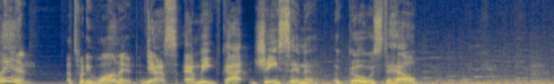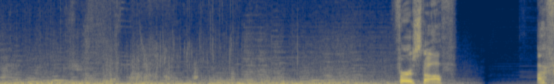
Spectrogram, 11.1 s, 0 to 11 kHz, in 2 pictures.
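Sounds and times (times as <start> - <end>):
horror film music: 2.5 - 10.3.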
